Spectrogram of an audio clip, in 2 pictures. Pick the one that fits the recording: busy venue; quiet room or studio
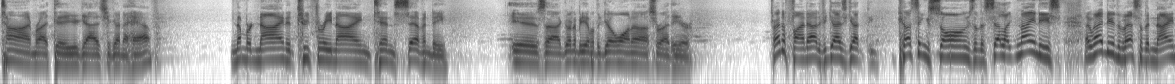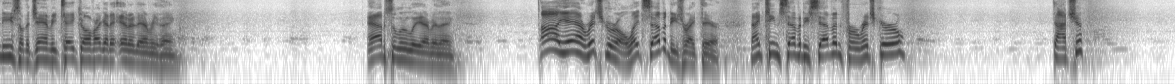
busy venue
